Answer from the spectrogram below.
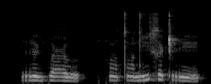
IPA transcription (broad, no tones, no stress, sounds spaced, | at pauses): r ə̃ː ɖ p ʊ ʕ ʊ | qʷ ẽ tˤ ẽ d ĩ x əː ʈ r ẽ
